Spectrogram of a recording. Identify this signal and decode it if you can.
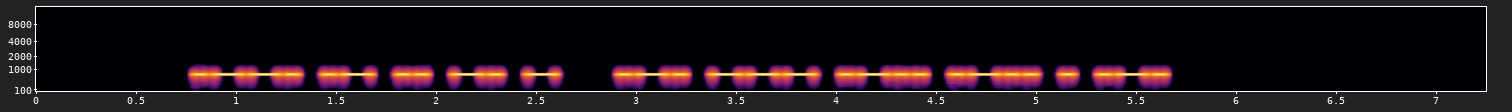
Morse code, heard as a keyed tone, about 26 wpm, 700 Hz. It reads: PAINT ROLLER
